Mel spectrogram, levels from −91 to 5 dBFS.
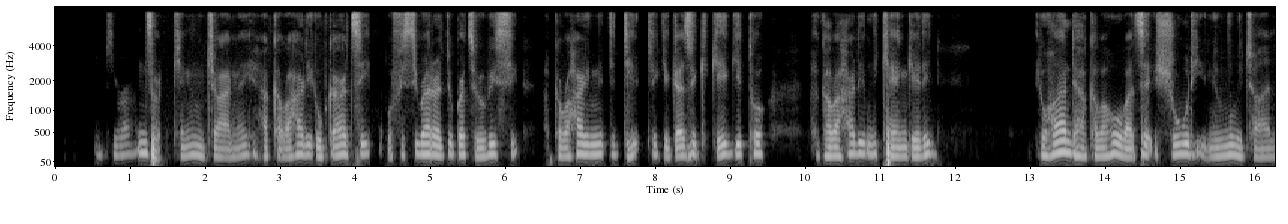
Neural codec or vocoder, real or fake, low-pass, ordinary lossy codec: codec, 24 kHz, 0.9 kbps, WavTokenizer, small release; fake; 7.2 kHz; MP3, 64 kbps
